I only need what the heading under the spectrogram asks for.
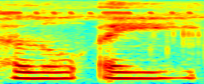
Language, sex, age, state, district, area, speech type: Manipuri, female, 18-30, Manipur, Chandel, rural, spontaneous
